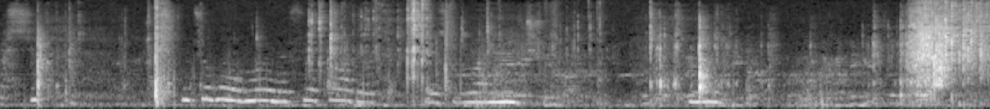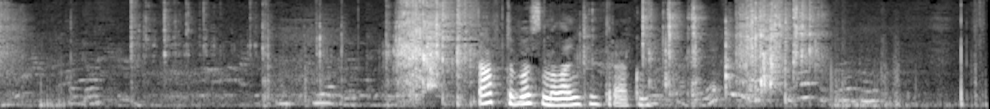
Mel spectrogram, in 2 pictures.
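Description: Plastic toy parts click and knock.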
